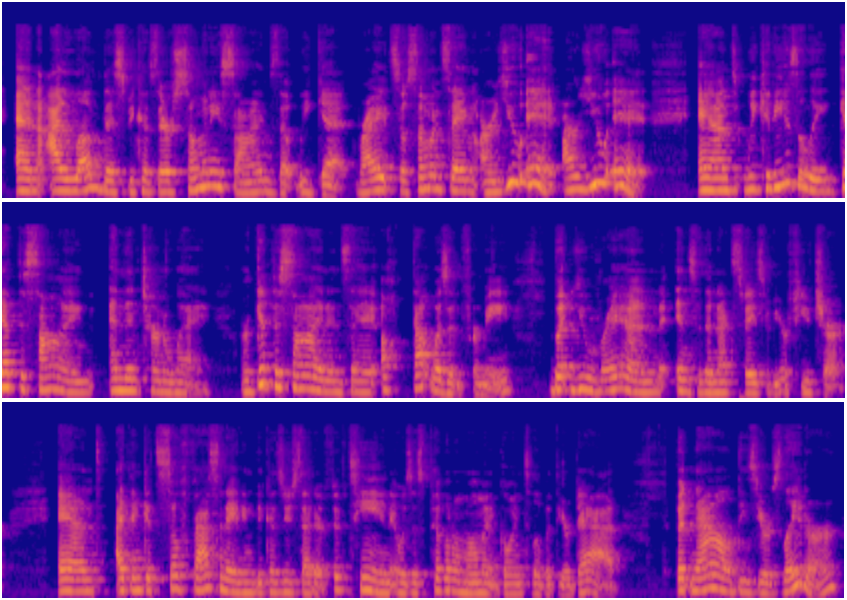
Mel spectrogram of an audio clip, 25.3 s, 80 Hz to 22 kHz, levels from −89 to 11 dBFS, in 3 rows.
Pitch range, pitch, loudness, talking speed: 180-225 Hz, 200 Hz, -25 LUFS, 195 wpm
